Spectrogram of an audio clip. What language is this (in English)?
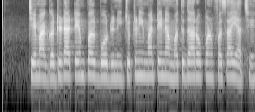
Gujarati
